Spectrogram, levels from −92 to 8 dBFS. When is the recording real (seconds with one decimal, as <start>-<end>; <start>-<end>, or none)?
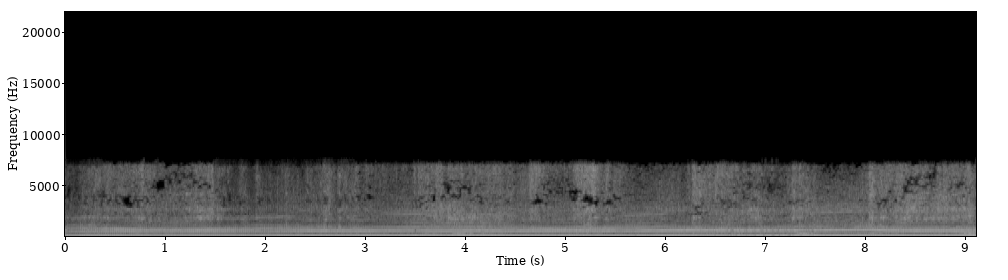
0.0-6.5; 7.5-9.1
